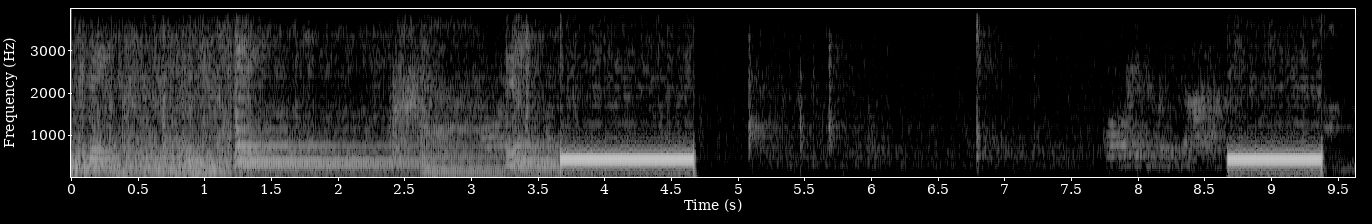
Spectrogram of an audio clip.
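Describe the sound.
Telephone line tones during a call transfer: two long, loud, steady beeps at the same mid pitch, separated by a quiet gap with scattered clicks, after an opening stretch of voices and shifting stepped tones.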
